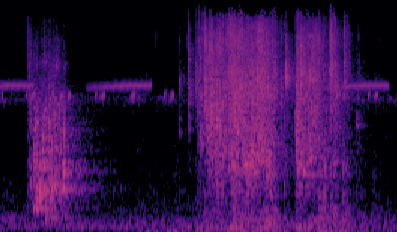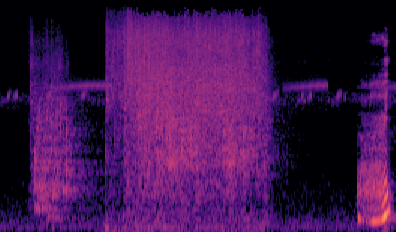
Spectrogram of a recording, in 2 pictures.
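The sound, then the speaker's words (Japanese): Hot water is poured over someone's back in a bath: a few gushing, splashing bursts of water separated by short quiet pauses, fairly soft overall. “それじゃあ一旦、お背中は流しちゃいましょうか。お湯かけますね。”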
